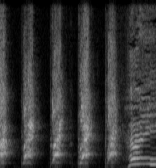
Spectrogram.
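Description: A man barking like a dog: a rapid run of short, sharp woofs, about two to three a second.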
